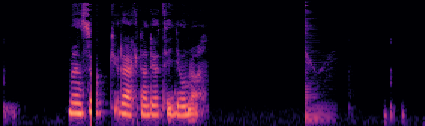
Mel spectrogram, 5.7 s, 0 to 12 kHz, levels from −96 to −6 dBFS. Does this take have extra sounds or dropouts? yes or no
yes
